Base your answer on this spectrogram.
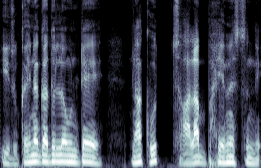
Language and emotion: Telugu, fearful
